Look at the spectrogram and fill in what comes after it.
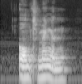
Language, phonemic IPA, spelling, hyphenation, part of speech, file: Dutch, /ˌɔntˈmɛ.ŋə(n)/, ontmengen, ont‧men‧gen, verb, Nl-ontmengen.ogg
- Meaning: to demix, to dissociate, to separate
